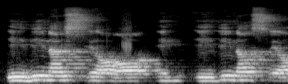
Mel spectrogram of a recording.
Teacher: Ada hembusan nafas ya. Ihdinasir jangan dibaca tanpa hembusan nafas.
